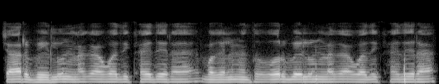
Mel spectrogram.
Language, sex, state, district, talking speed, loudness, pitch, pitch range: Hindi, male, Jharkhand, Deoghar, 260 wpm, -16 LUFS, 120 Hz, 115-120 Hz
